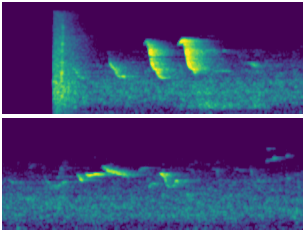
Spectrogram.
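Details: Norfolk Island golden whistler, a subspecies of the golden whistler, on Norfolk Island: after a sharp click, short downslurred whistles, then two loud high notes sliding downward, followed by softer scattered chirps over a steady background hiss.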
